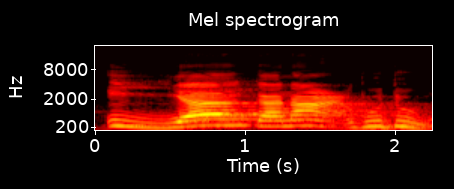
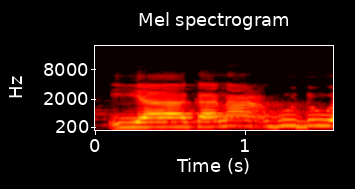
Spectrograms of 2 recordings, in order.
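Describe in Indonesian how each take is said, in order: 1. Bunyi y-nya dobel dan dibaca lebih panjang. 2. Bunyi y-nya tunggal dan dibaca pendek. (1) "Iyyaka, ya-nya ada tasdidnya" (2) "kalau kita membacanya tidak ada tasdidnya"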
